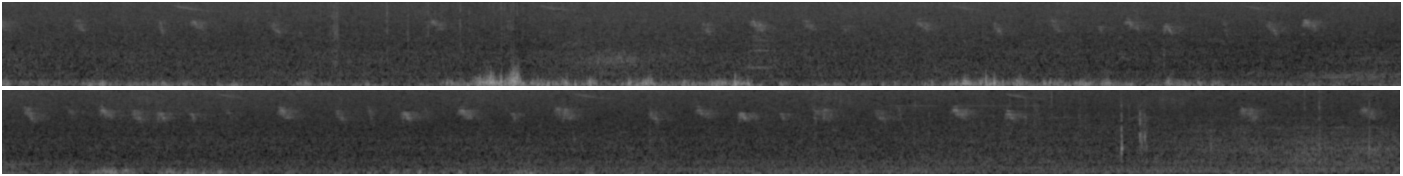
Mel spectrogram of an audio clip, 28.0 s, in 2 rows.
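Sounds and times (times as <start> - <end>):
small birds chirping: 1.6 - 3.4, 4.2 - 5.8, 9.2 - 13.4, 14.2 - 26.7.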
